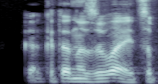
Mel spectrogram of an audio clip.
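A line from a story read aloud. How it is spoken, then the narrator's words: Grumbling. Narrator (Russian): проворчал Сато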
